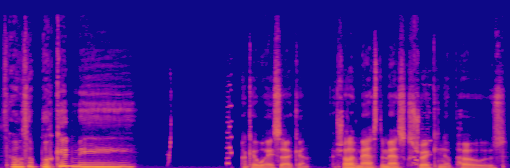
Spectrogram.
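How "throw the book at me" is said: high, loud, eager confession; high pleading criminal. Acted. Suspect begging the court to convict him, high-pitched eager plea. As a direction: beg to be found guilty, very high.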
